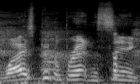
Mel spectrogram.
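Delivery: high-pitched, indignant, angry outburst. Retelling finding Pickle Brent in the sink: imitating own mad reaction. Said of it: "I was so mad".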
